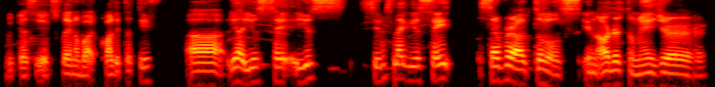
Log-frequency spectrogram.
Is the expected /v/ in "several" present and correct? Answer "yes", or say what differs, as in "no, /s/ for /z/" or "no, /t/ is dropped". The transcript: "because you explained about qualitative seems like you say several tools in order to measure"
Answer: yes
